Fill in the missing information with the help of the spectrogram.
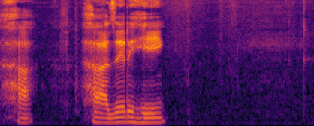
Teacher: হাজের হি, এই হা কিন্তু গলার ভিতরে নেওয়া যাবে না, কণ্ঠনালীর ভিতরে নেওয়া যাবে না, এটাকে স্বাভাবিকভাবে বলতে হবে, কণ্ঠনালীর শুরু থেকে উচ্চারিত হয় হা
